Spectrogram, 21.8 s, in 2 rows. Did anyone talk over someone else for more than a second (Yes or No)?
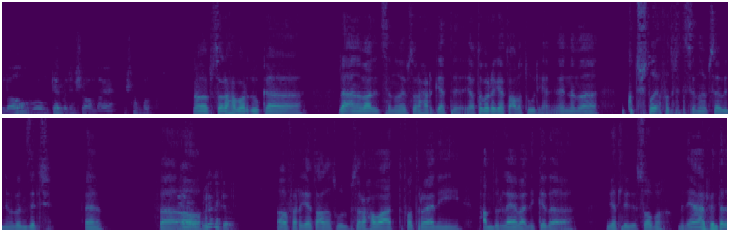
No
